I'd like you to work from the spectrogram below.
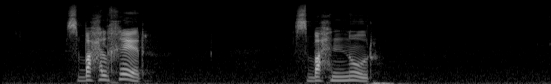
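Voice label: greeting morning, Moroccan Arabic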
